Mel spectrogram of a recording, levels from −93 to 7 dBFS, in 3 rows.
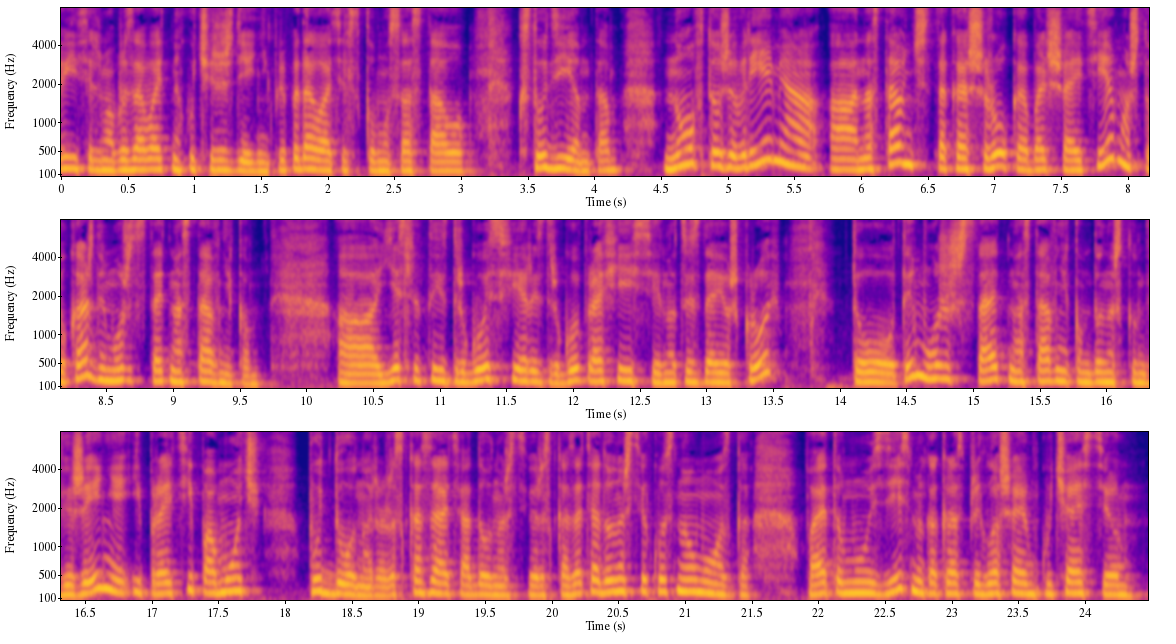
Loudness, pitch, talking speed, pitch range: -12 LUFS, 185 Hz, 150 wpm, 170-205 Hz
